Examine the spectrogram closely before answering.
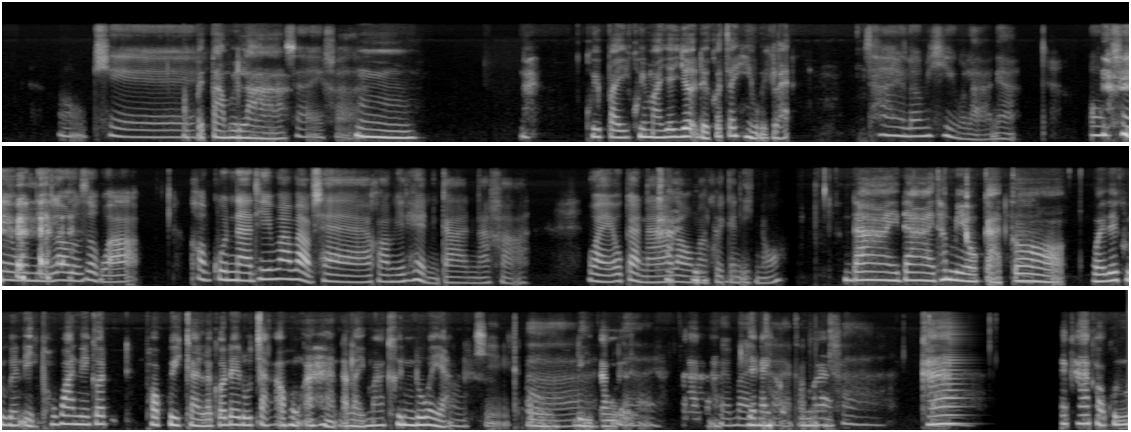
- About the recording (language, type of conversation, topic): Thai, unstructured, คุณรู้สึกอย่างไรกับอาหารที่เคยทำให้คุณมีความสุขแต่ตอนนี้หากินยาก?
- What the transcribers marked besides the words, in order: tapping; other background noise; laugh; distorted speech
